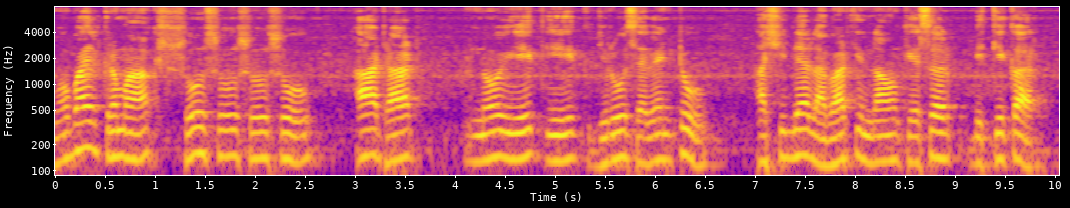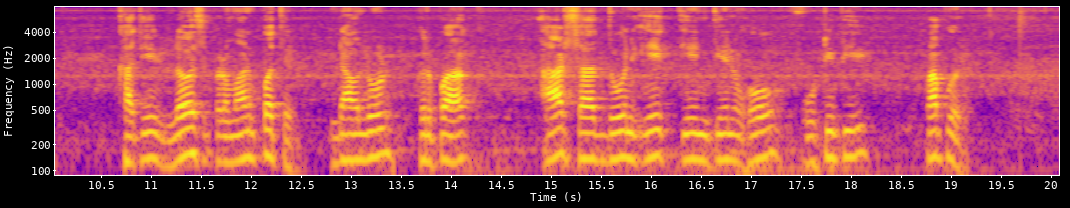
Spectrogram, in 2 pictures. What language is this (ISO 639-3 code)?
kok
